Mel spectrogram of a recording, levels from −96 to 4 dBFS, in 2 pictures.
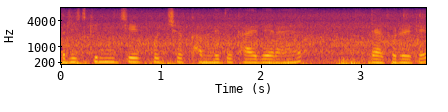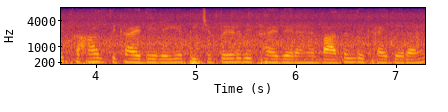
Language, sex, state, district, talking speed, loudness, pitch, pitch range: Hindi, female, Bihar, Gaya, 215 wpm, -16 LUFS, 180 Hz, 175-195 Hz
